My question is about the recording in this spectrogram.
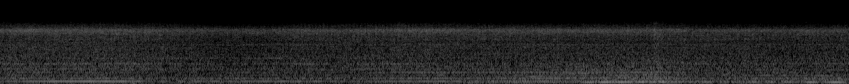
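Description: Honda XL125V Varadero's small 125 cc V-twin engine running at a low idle, muffled, over a steady hiss; its low hum drops slightly in pitch about six seconds in.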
